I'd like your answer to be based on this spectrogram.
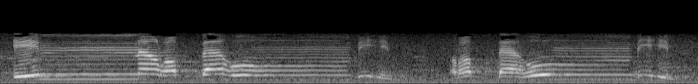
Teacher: من بين الشفتين، بضم الشفتين ضما كاملا. فعندما نخفي الميم نفتح الشفتين فتحة بسيطة · Term: إخفاء شفوي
